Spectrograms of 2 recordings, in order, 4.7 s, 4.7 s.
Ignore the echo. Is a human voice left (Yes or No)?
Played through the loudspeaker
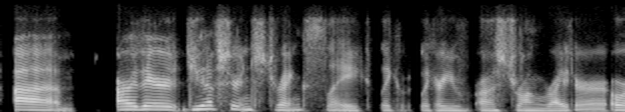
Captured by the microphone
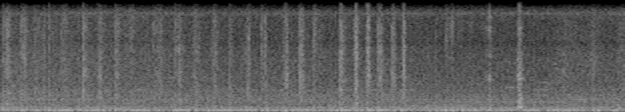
No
